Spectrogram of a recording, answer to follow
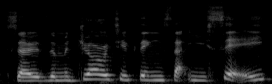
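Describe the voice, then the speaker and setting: Woman, live shop host, effusive and rambling, mid pitch. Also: moderate pace, warm tone. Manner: chatty and effusive, greets viewers by name. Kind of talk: casual live-stream chat.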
